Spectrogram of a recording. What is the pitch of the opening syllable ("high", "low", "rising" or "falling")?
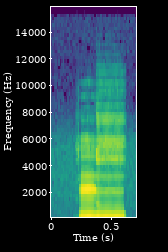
high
